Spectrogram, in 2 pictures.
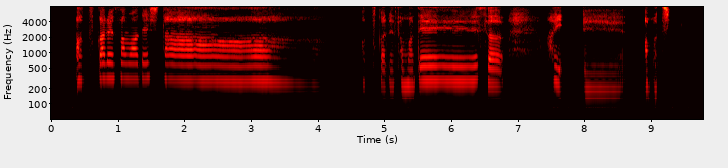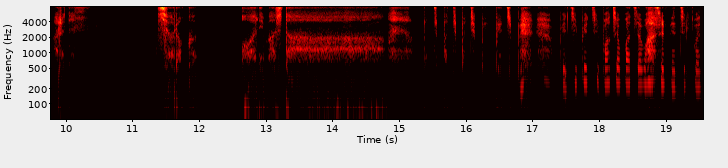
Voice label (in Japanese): フリートーク; SPフリートーク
